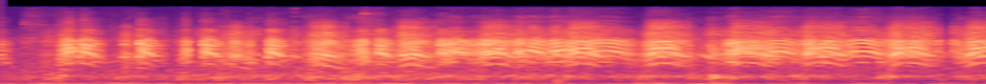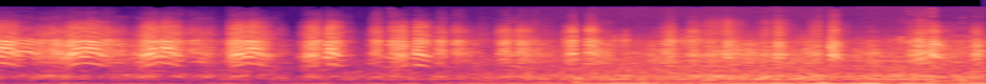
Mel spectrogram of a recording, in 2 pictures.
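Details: Chinstrap penguins in a colony on Half Moon Island, South Shetland Islands near Antarctica. A dense chorus of harsh, braying calls with rapid pulsed notes overlaps continuously, many birds calling at once, with brief dips between bursts.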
